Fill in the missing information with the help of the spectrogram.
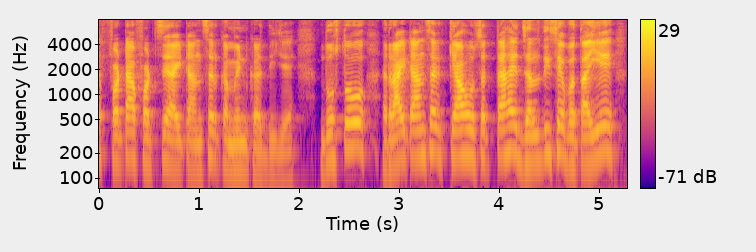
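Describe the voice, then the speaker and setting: A man's voice: sits high, pushed and bright. A young man teaching an exam-prep lesson on a live stream, quizzing viewers and urging them again and again to comment their answers. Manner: coaxing, repeats phrases, keeps urging viewers to comment.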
